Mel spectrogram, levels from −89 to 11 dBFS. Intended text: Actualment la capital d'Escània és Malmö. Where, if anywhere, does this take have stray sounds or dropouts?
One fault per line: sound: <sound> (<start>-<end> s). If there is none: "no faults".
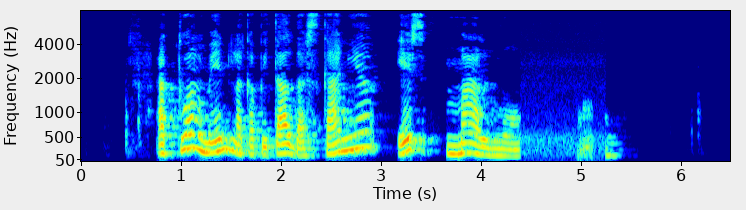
sound: laugh (5.0-5.1 s)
